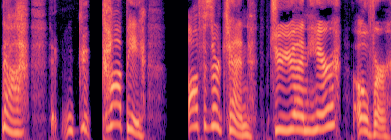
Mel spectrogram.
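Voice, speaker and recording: In a put-on character voice, the speaker sounds raspy, moving at a moderate pace with very wide pitch swings. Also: woman, high pitch for a woman. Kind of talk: radio protocol, terse.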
